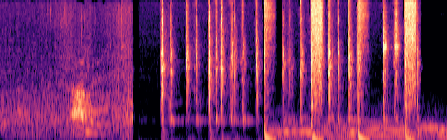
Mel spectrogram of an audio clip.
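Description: Quick run of computer keyboard typing clicks, joined about two and a half seconds in by an electronic music beat with deep, falling bass kicks about twice a second.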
